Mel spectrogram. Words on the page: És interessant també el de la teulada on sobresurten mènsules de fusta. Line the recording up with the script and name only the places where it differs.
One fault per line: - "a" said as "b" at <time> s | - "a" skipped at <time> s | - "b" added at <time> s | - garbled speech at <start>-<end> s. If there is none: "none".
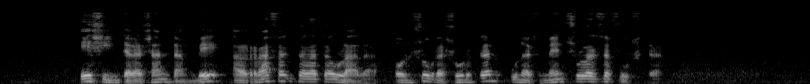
- "ràfec" added at 2.5 s
- "unes" added at 5.2 s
